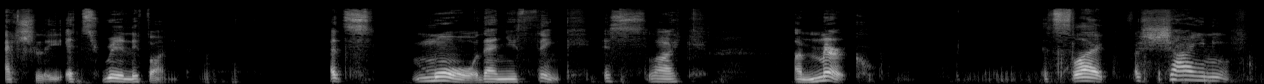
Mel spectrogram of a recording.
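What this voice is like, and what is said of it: Put-on British accent. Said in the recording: “I will be talking in British again for this pod for this episode ... why do I speak in British accent? ... speaking in British is fun”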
